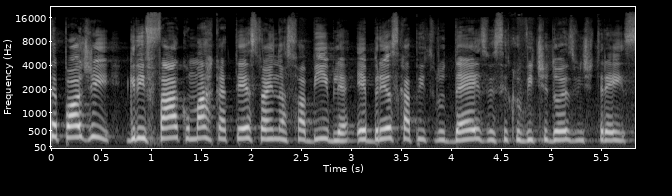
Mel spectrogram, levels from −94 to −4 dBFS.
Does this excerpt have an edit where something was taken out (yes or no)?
no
